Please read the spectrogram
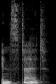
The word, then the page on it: instead: British English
